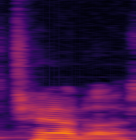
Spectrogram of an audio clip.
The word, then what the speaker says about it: Tana: There's a dear friend of mine that I've known for over 30 years, and she, her name is Tana. She always has said rhymes with Montana.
